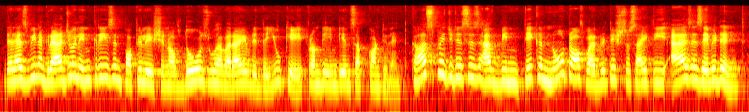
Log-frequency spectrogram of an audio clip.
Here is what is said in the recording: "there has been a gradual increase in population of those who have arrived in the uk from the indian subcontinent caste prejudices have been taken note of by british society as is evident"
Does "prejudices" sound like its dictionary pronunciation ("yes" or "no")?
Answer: yes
